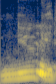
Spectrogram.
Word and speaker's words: nougat: No, it's nougat. It's nougat.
